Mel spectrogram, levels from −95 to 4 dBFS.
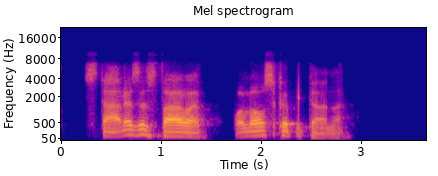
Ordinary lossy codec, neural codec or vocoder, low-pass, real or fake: Opus, 24 kbps; codec, 16 kHz, 1 kbps, X-Codec, HuBERT features, trained on general audio; 7.2 kHz; fake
